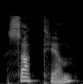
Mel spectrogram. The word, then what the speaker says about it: satyam: the true satyam alone this satyam consists of three syllables one syllable is sa another T the third yam the first and last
